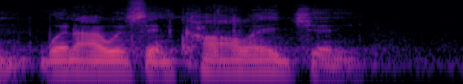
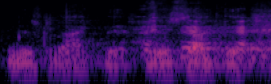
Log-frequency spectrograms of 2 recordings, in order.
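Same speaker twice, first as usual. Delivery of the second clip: hushed demo; 5 semitones lower, 14 dB quieter than usual. Retold or imitated. Showing dad sitting hard like rock.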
